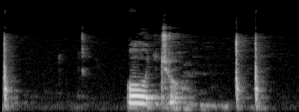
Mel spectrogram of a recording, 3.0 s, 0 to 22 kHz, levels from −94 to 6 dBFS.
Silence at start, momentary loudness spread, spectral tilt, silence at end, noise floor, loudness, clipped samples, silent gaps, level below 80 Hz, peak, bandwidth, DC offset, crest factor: 0.05 s; 14 LU; -4 dB/octave; 0.4 s; -68 dBFS; -19 LUFS; under 0.1%; none; -66 dBFS; -2 dBFS; 9.2 kHz; under 0.1%; 18 dB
